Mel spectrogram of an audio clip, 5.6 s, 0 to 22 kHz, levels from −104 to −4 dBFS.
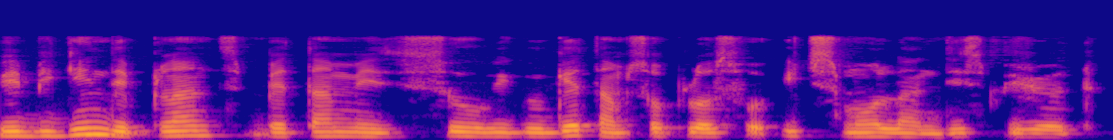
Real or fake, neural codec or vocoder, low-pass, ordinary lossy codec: real; none; none; none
